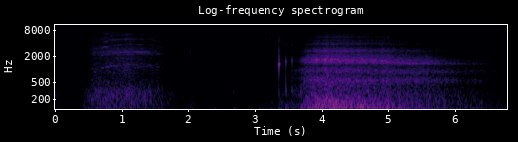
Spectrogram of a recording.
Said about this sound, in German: Einatmen Ausatmen.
